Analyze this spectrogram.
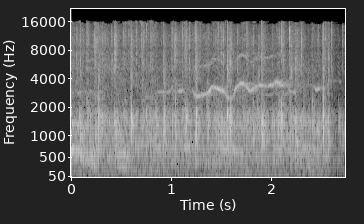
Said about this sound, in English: And they're all applauding.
